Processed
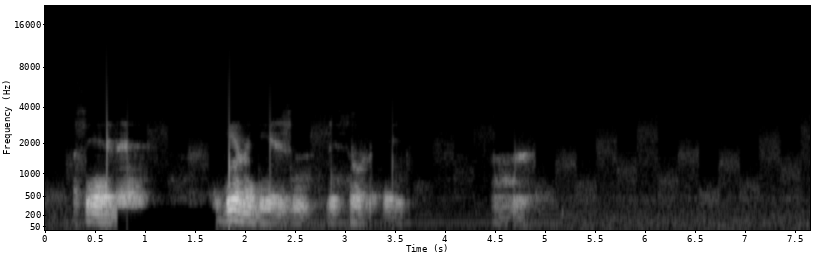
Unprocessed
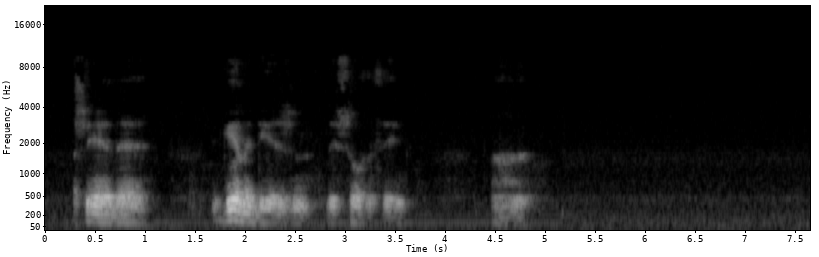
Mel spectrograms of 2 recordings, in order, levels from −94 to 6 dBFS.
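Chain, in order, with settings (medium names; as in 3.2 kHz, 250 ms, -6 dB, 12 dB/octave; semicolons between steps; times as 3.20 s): 0.71–1.71 s: rippled Chebyshev high-pass 380 Hz, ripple 3 dB; 3.22–4.77 s: level held to a coarse grid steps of 11 dB; step-sequenced low-pass 4.9 Hz 550–2500 Hz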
